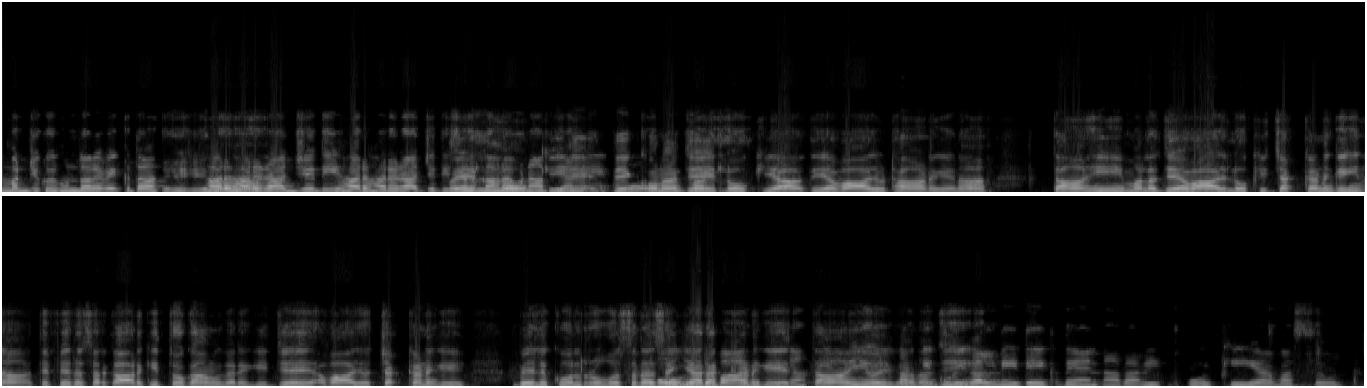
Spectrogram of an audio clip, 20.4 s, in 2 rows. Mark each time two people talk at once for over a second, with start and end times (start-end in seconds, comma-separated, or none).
15.1-17.5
